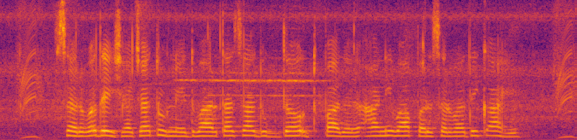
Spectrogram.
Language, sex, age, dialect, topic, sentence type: Marathi, female, 25-30, Varhadi, agriculture, statement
